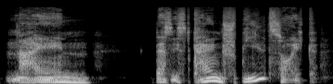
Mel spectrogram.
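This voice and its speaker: A man's voice: on the low side, expressive, very slow, creaky, husky, no room sound, pitched below the performer's own voice, full character voice. Man voicing a caring mother bear. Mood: gentle. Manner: gently explaining.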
